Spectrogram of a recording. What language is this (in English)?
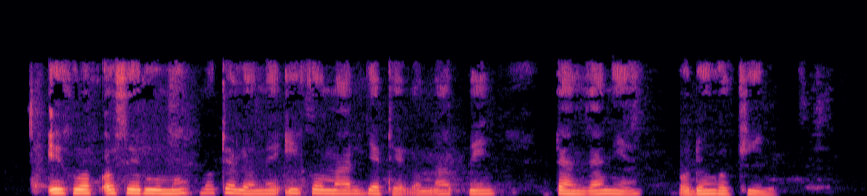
Luo (Kenya and Tanzania)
